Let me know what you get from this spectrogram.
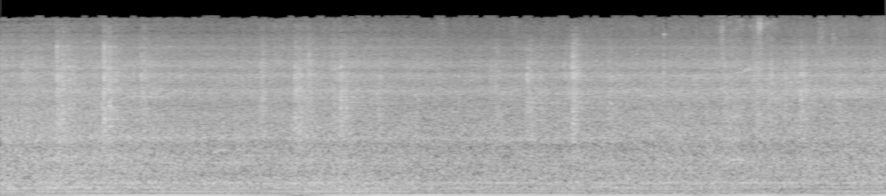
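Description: Passenger coaches of a broad-gauge express train rolling past, their wheels clattering over the rail joints at irregular intervals over a steady low hum.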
